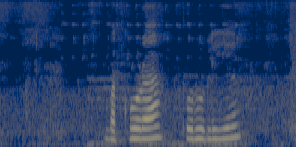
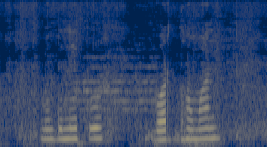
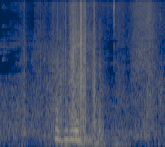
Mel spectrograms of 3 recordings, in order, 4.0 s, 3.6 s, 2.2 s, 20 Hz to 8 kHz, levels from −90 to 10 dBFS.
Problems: background sounds at intervals, background conversations at intervals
